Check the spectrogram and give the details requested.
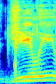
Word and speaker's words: Gigli: Sean, it's Gigli, like it rhymes with really.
